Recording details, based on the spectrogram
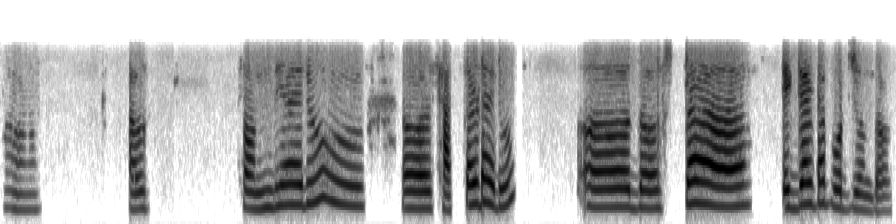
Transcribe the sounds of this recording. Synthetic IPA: ɦɔ̃ | aw | sɔnd̪ʱjaɾu | sat̪ːɔɽaɾu | d̪ɔsʈa | eɡaʈapɔɾd͡ʒɔnt̪ɔ

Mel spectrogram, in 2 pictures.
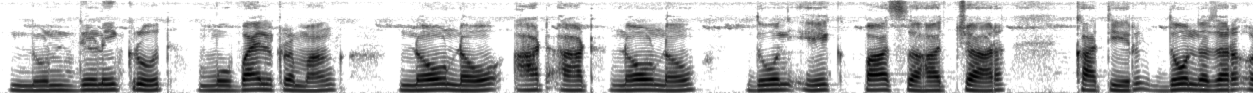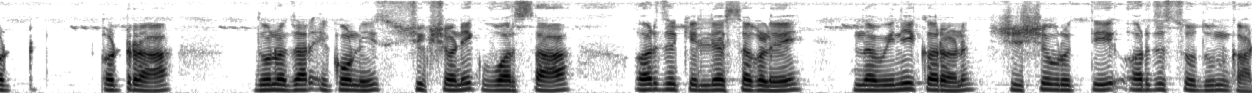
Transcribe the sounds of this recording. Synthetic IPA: nuɳd̪iɳ̃ikɾut̪ | mobailkɾəmãŋk | nəwnəwaʈʰaʈʰnəwnəw | d̪onekpãt͡ssəɦat͡ɕaɾ | kʰat̪iːɾd̪onɦəd͡zaɾ | əʈɾa | d̪onɦəd͡zaɾekoɳːiːsɕikʂəɽ̃ikʋəɾsa | əɾd͡zkeljasəɡɭe | nəʋinikəɾəɳɕiʂjəʋɾut̪ːiəɾd͡zsod̪ʱuːnkaʈ

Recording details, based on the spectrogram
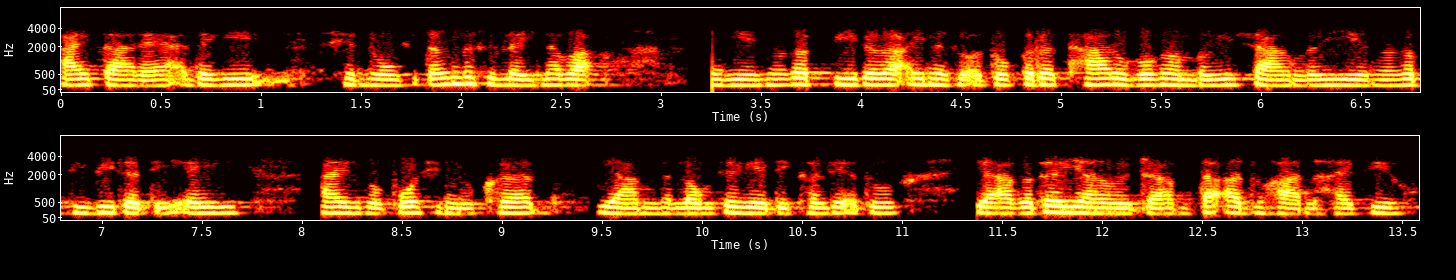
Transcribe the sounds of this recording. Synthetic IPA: hajtaɾeɐ̰dɐɡisenoŋpʰitɐŋdɐsulɐjnɐbɐ | jeŋɐɡɐpiɾɐɡɐʔɐjnɐsuɐtopːɐdɐtʰaɾubɐŋɐmbɐɡisaŋdɐjeŋɐɡɐpibiɾɐdiʔɐj | hajɾibɐposiŋdukʰɐɾɐjamnɐlɐwd͡ʒɐɡeɐdikʰɐldiɐdujaɡɐdɐjaɡɡɐdɾamtɐʔɐduɦanɐhajbiju

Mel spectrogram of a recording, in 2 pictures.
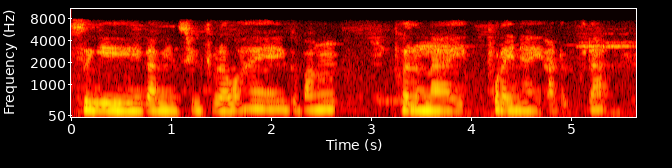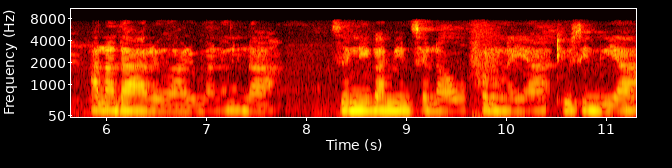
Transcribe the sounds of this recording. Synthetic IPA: sɯŋiɡaminsilpʰɯɾawɦajɡɯbaŋ | pʰɯɾɯŋnajpʰuɾajnajadɔp̚pʰɯdaːladaɾɯaɾimanɯŋla | zɯniɡaminsilawpʰɯɾɯŋnajatʰiwsiŋɡɯja

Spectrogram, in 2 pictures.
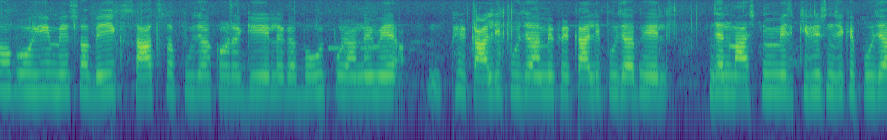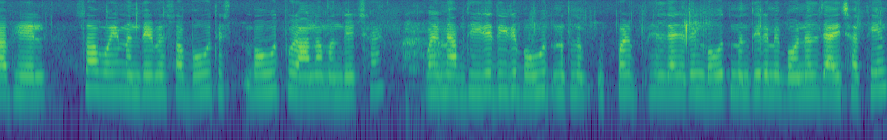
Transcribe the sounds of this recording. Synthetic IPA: səboɦimesəbeksat̪ʰsə̃pud͡ʒakɔɾəɡeləɡət̪bəɦut̪̚puɾaneme | pʰeɾkalipud͡ʒamepʰeɾkalipud͡ʒabʱel | d͡ʒənmasʈmimekɾisnd͡ʒikepud͡ʒabʱel | səboɦimənd̪iɾmesəbːəɦut̪bəɦut̪̚puɾanamənd̪iɾt͡ʃʰɛ | əɦimeaːpd̪ʱiɾed̪ʱiɾebəɦut̪mət̪ləbupːəɾbʱeld͡ʒajt͡ʃʰət̪ʰinbəɦut̪mənd̪iɾmebənəld͡ʒajt͡ʃʰət̪ʰin

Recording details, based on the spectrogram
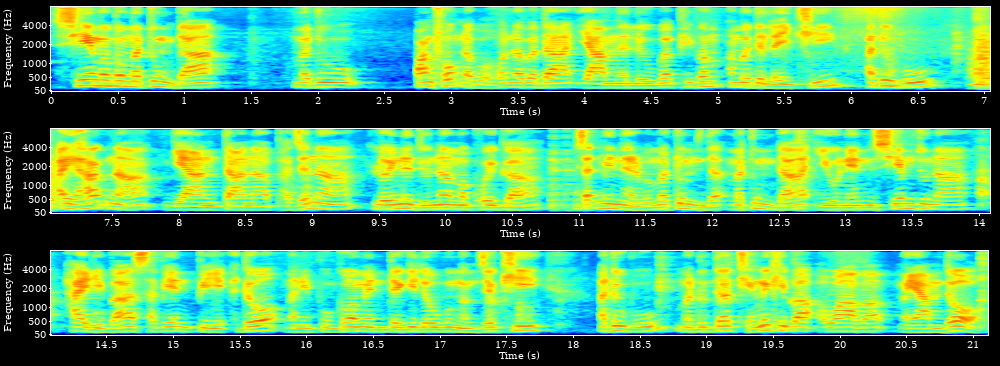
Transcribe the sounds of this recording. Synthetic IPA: siemɐbɐmɐtuŋdɐ | mɐdu | paŋtʰok̚nɐbɐɦot̚nɐbɐdɐjamnɐluwbɐpʰipʰɐmɐmɐdɐlɐjkʰiɐdubuɐjɦak̚nɐɡijantanɐpʰɐzɐnɐlojnɐdunɐmɐkʰojɡɐsɐt̚minɐɾbɐummɐtumdɐjunensiemdunɐhajɾibɐsɐbenpiɐdɔmɐnipuɾɡɔbɐɾment̚dɐɡilɐwbɐŋɐmd͡ʒɐkʰːi | ɐdubumɐdudɐtʰeŋnɐkʰibɐʔɐwabɐmɐjamdɔ

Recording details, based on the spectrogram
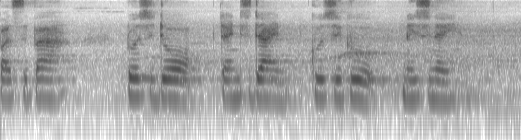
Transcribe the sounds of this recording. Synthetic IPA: paziba | dɔzidɔdansdajnɡuziɡunɯjzinɯj

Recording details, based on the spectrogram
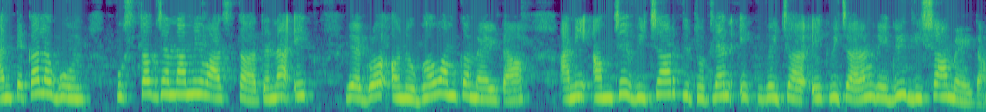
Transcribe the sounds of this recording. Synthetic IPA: añit̪ɛkaləɡuːn | pust̪əkd͡ʑɛnːaːmiːʋat͡st̪at̪ɛnːaʔek | ʋeɡɭəʔənubʱəʋamkamɛɭʈ̪aː | ɽ̃iʔamt͡ɕeʋit͡ɕaɾk̪it̪ut̪ljanekʋt͡ɕaekʋit͡ɕaɾanʋeɡɭiːd̪iɕamɛɭʈ̪a̰

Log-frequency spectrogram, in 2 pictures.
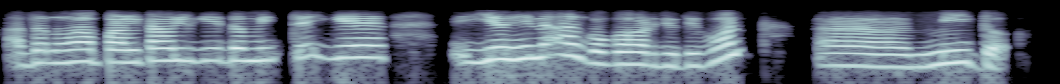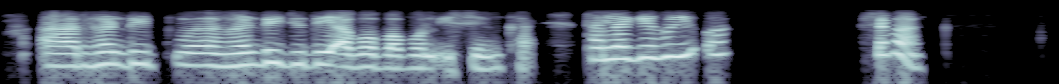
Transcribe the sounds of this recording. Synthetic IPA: a̰d̪ɔnuwapalʈawliɡic̪̚ˀd̪ɔmic̚ˀt̪ɛc̚ˀɡɛijəɦinaʔaɡɔɡɔɦɔɾd͡ʒud̪ibɔn | mic̚ˀd̪ɔ | aɾɦəɳɖiɦəɳɖid͡ʒud̪iabɔbabɔnḭsinkʰa̰jt̪alɛɡɛɦujuʔa | sɛbaŋ

